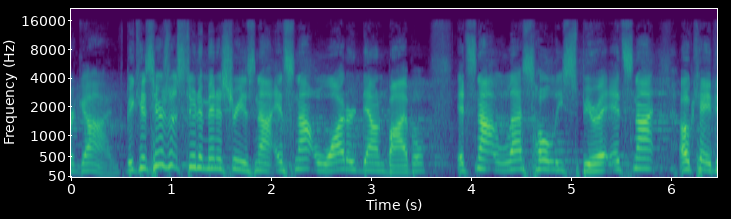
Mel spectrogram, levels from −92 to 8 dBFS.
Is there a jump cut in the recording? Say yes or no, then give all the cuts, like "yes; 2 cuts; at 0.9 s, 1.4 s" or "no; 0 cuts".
no; 0 cuts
